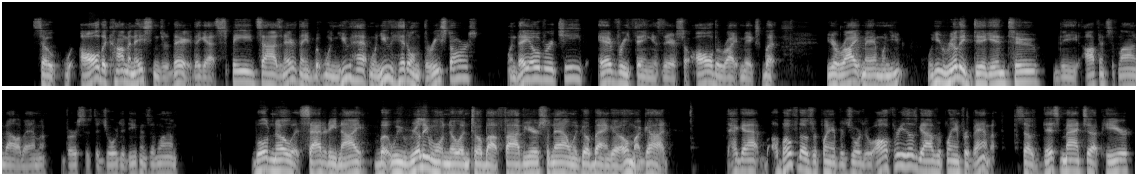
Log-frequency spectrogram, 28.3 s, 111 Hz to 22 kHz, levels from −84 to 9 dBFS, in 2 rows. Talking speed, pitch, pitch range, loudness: 215 wpm, 115 Hz, 105-135 Hz, -19 LUFS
